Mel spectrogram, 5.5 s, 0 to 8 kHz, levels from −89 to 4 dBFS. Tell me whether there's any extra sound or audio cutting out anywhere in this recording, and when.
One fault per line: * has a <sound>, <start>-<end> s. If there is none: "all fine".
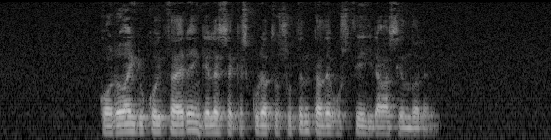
all fine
